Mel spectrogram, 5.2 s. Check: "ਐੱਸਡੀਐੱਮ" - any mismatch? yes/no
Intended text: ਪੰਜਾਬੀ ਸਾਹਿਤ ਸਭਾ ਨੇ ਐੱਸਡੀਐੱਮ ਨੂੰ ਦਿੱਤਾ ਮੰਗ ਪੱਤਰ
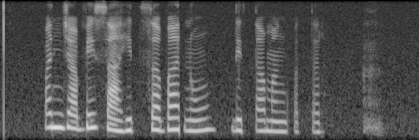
yes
